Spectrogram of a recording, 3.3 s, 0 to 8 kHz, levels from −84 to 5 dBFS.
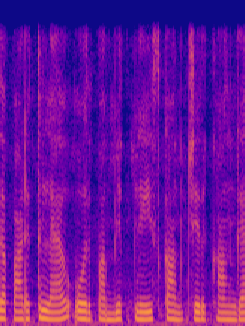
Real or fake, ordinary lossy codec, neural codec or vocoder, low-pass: fake; none; codec, 16 kHz, 4.8 kbps, FACodec; 7.2 kHz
